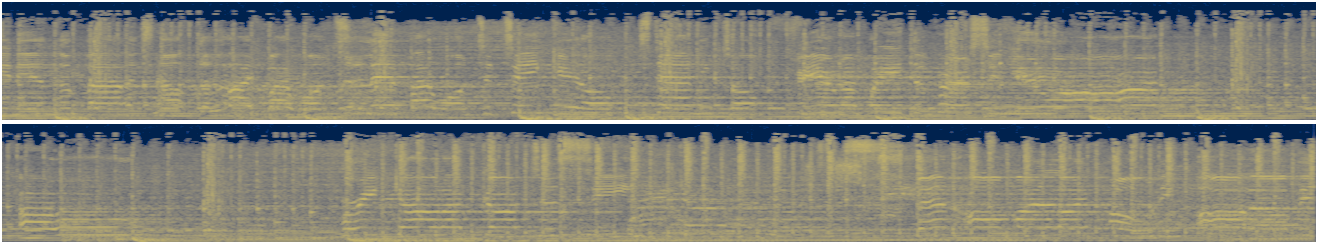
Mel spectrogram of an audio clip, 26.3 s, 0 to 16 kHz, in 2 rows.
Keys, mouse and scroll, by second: 1.4 ctrl+space, 1.6 ctrl+click, 1.9-2.4 ctrl+space, 4.1-6.3 drag, 7.9 click, 9.1 right click, 10.0 click, 12.3 right click, 13.9 click, 19.2-22.8 drag, 23.2-25.1 shift+drag.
